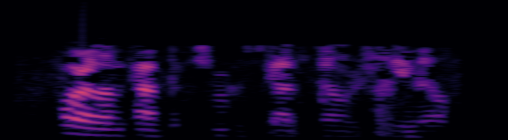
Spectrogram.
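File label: Police Department North Dispatch, scanner; Scottsdale PD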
